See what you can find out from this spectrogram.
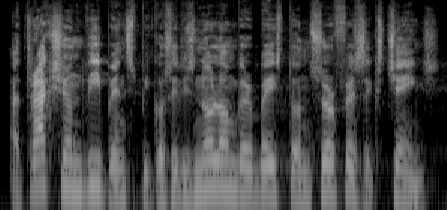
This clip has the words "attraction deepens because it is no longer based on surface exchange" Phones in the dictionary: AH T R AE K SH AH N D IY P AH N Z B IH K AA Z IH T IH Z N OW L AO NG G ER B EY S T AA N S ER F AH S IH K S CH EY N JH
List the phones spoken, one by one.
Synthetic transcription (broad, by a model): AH T R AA K SH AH N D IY P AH N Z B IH K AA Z IH T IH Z N OW L AO NG G ER B EY S T AA N S ER F AH S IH K S CH EY N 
